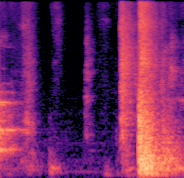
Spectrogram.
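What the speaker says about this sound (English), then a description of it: "Sorry, my dog is going crazy." A pet dog gives a couple of short, muffled barks indoors, followed by a louder thump like a door closing, brief and close.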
